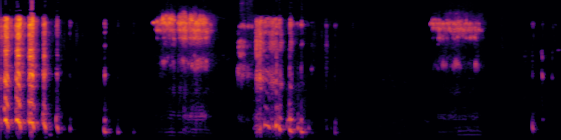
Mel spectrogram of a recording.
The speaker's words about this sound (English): And then mine is here, and there's no sleep talking, but it's all snoring. So listen.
